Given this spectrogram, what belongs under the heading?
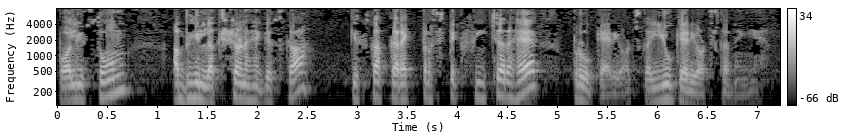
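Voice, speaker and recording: A middle-aged male teacher giving a biology lecture, asking questions and answering them himself, and drawing out key words slowly. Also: medium pitch, animated, breathy edge. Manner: stretches out key terms slowly.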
